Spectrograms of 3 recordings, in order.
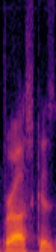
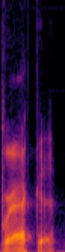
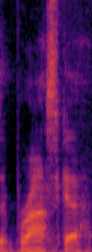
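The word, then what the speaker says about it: Braska: Cuz you said Brasa's name wrong. Did I? What' I say? You said Bracka.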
